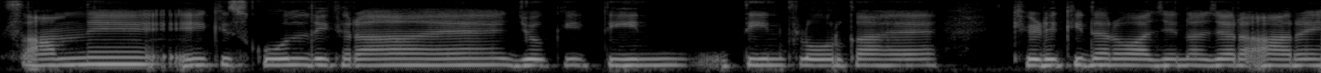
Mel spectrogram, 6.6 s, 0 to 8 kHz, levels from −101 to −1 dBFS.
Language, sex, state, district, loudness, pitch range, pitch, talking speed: Hindi, female, Jharkhand, Sahebganj, -51 LUFS, 220-225 Hz, 220 Hz, 170 wpm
